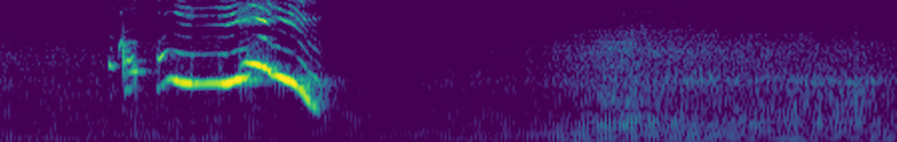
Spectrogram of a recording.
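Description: A black-naped oriole gives one loud, rich fluty whistle that rises, then slurs downward, lasting about a second; a low murmur of background noise follows.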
